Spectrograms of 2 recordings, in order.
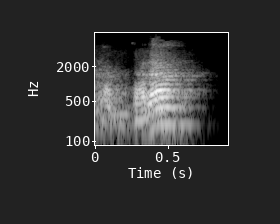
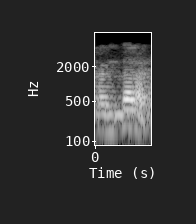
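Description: First: The stress falls on the last syllable. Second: The stress falls before the last syllable.

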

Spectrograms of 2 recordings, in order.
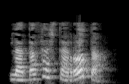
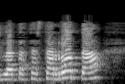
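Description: First: It is said in a neutral, informative tone. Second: It is said in an annoyed, angry tone.

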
